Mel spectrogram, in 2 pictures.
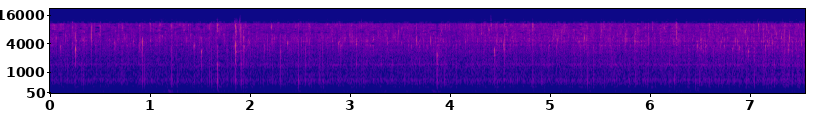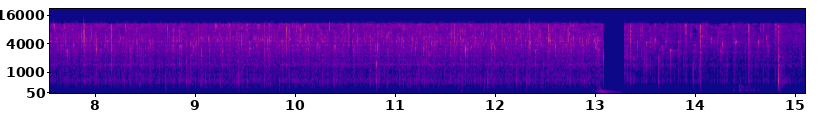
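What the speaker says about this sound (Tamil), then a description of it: "அது மாதிரி எல்லா சிக்கனையும் நல்லா அந்த மாதிரி பொரிச்சு எடுத்துக்கலாம்" Chicken 65 pieces deep-frying in hot oil, a steady, dense sizzle and crackle that runs continuously and fairly close, with a brief interruption near the end and no talking.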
